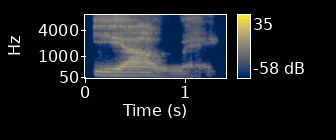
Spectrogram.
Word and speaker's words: Yahweh: example, if you'll notice, you often use the consonantal pronunciation, Yehovah, okay? But the priestly pronunciation was a vowel intonation, Yahweh. And people want to fight, but actually both were correct.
